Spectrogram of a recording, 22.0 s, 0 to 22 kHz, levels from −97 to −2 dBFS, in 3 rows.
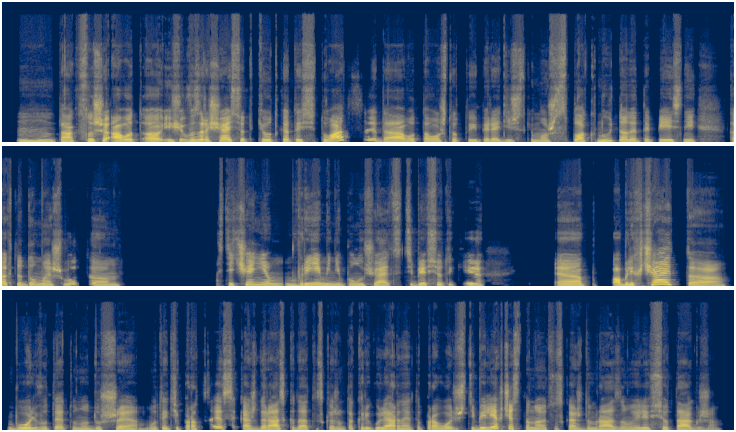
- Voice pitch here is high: Yes, high, 195 Hz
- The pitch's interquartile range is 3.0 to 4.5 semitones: Yes, average, 3.5 semitones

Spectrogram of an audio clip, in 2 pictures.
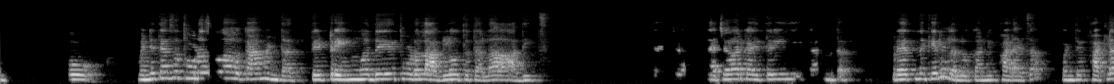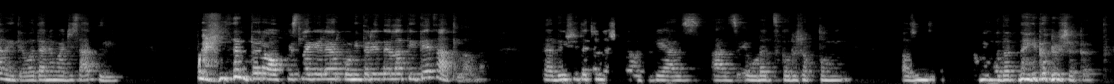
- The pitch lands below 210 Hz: No, high, 220 Hz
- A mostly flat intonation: No, average, 3.2 semitones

